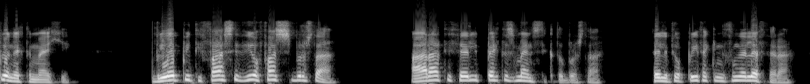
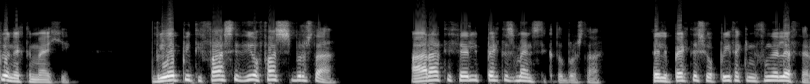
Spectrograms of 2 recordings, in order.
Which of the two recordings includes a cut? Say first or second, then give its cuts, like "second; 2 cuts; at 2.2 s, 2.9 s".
first; 1 cut; at 6.7 s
